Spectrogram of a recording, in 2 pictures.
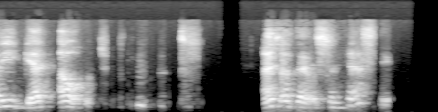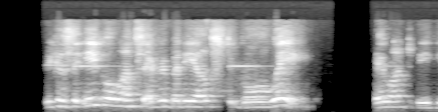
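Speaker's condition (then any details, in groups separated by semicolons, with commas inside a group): No condition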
